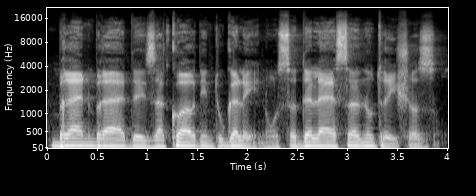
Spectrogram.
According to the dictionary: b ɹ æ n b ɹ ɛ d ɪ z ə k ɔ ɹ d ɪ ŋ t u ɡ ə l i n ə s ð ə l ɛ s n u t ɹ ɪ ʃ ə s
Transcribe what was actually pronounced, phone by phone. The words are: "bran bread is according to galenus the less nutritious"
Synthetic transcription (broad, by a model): b ɹ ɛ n b ɹ ɛ d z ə k ɔ ɹ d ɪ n t u ɡ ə l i n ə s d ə l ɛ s n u t ɹ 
